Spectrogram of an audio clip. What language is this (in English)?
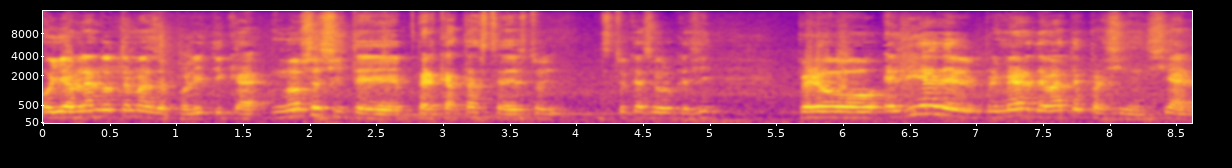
Spanish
